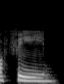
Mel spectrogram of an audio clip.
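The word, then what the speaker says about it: ฟิล์ม: ตก อื่น ๆ นะ คะ เช่น คำ ว่า ฟีม เงี้ย นะ คะ ก็ จะ มี ตัว การัน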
